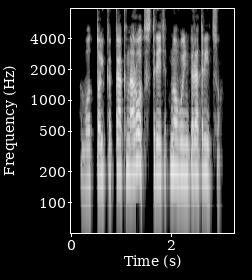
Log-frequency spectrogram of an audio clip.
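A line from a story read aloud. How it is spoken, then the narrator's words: Father muttering. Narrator (Russian): пробормотал отец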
